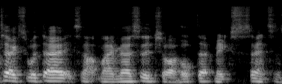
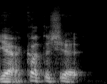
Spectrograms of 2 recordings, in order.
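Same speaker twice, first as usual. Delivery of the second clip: plain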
